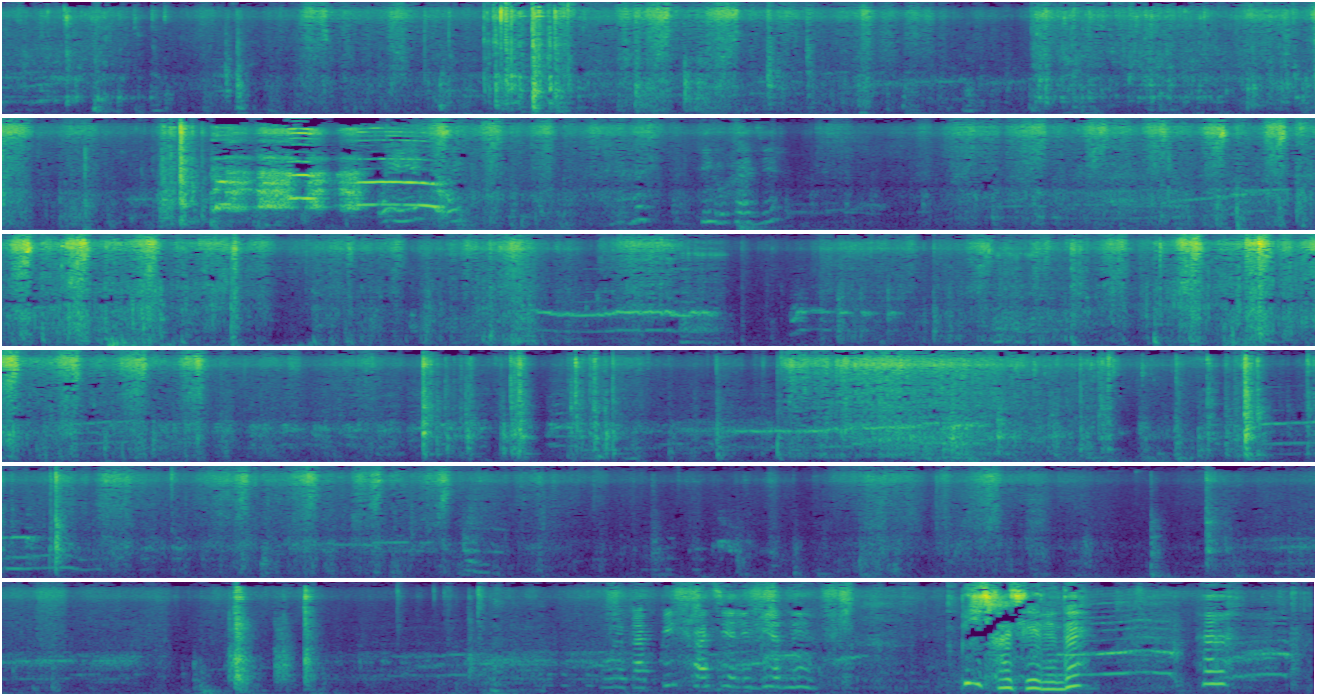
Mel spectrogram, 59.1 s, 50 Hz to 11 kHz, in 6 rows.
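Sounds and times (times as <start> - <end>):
plastic buckets knocking and rustling: 0.0 - 11.6, 16.8 - 24.6, 25.7 - 48.8, 50.5 - 51.8
rooster crowing: 11.4 - 13.3.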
